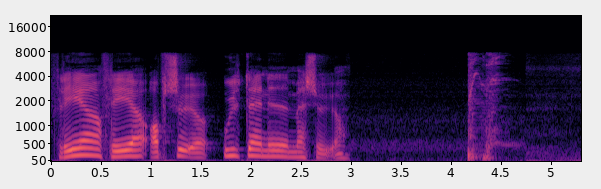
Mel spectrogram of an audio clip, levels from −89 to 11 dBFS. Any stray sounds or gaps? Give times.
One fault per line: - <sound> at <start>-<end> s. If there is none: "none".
- thud at 4.2-4.7 s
